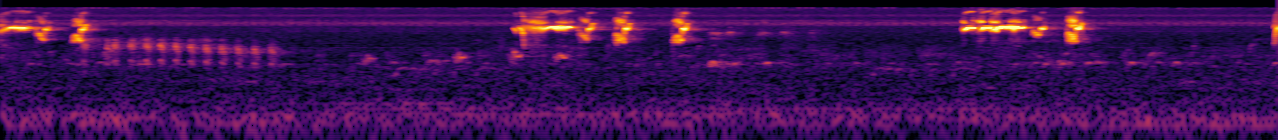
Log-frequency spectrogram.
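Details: Blue-crowned hanging parrot performing alone amid the weather: spaced bursts of piercing high-pitched chirps and thin whistled squeaks, a short buzzy rattle early on, then quiet gaps between each burst.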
